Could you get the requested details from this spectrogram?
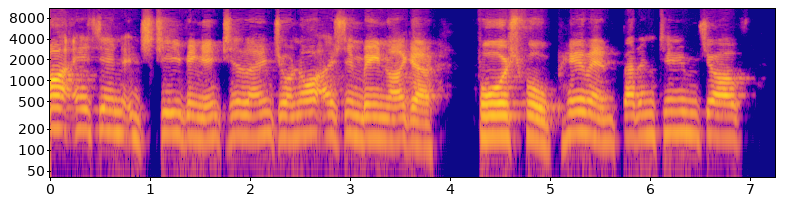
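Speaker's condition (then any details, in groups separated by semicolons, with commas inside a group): Cerebral palsy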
